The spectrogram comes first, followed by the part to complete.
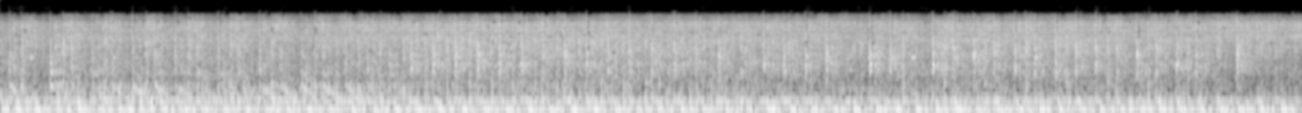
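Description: Live hard-rock concert sound: a low steady drone under a constant hiss, with many short falling pitch glides through it.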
